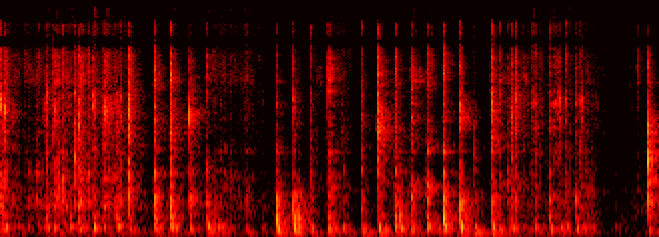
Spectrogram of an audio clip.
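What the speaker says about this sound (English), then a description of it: "I'm going to use the whisk. Whisk all those things." A whisk stirs brown sugar, granulated sugar and other dry muffin ingredients in a bowl, making rapid, close clicking taps in quick bursts with brief pauses.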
